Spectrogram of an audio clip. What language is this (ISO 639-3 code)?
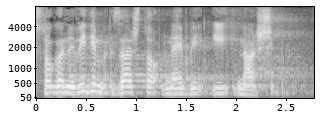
hrv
